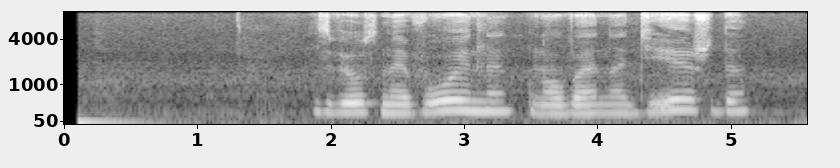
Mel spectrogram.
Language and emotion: Russian, sad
